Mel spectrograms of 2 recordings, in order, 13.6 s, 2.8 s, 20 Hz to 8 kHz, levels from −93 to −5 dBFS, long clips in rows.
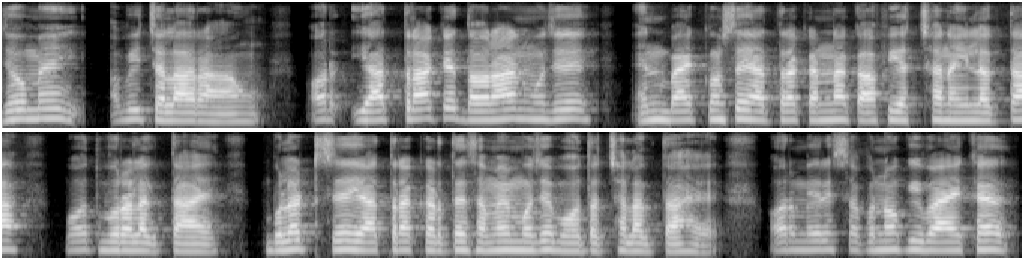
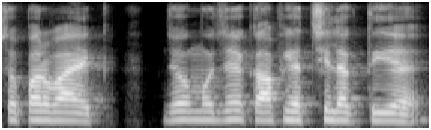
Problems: background sounds at intervals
